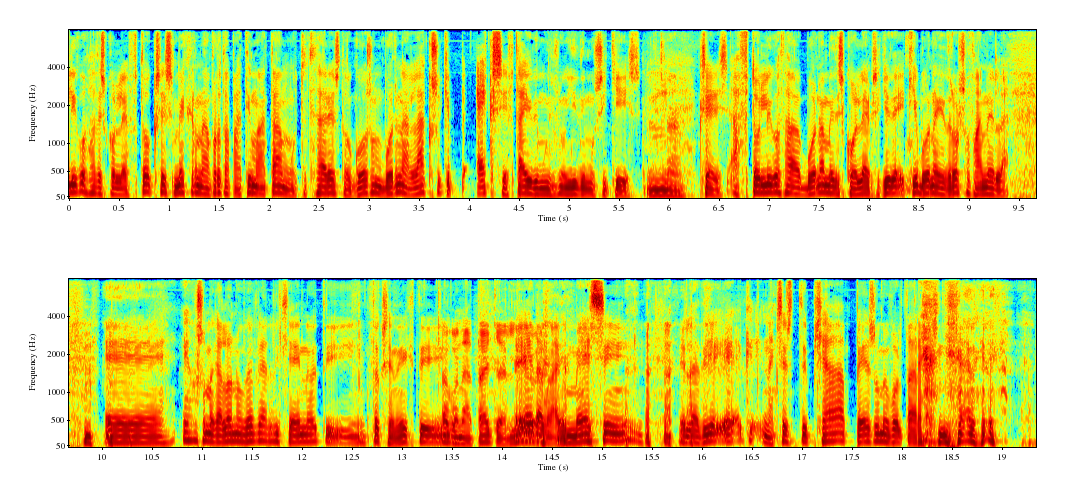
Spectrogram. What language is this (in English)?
Greek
